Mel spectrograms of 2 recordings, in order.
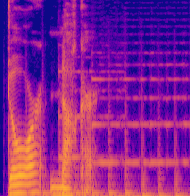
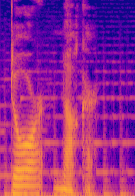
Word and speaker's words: door knocker: word is a noun door knocker repeat after me door knocker and here again the K is silent the word knocker comes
